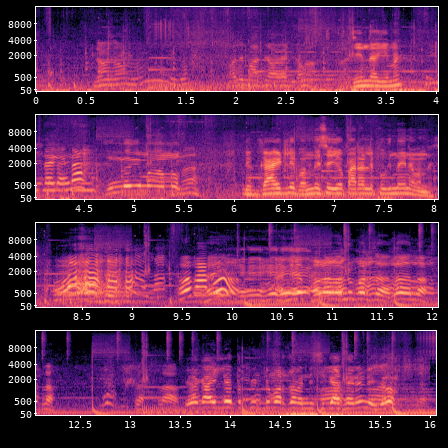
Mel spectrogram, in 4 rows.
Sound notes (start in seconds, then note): 8.2 laughter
